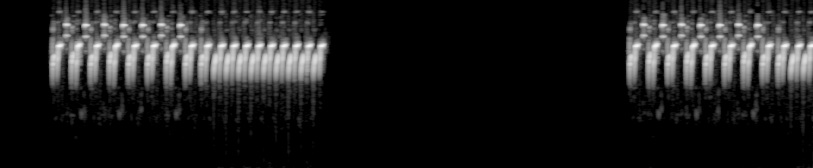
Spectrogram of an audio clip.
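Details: European goldfinch song for teaching young birds to sing: two bursts of rapid, high chirping trill, each about three seconds long and separated by a long silent pause, with no other sounds.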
